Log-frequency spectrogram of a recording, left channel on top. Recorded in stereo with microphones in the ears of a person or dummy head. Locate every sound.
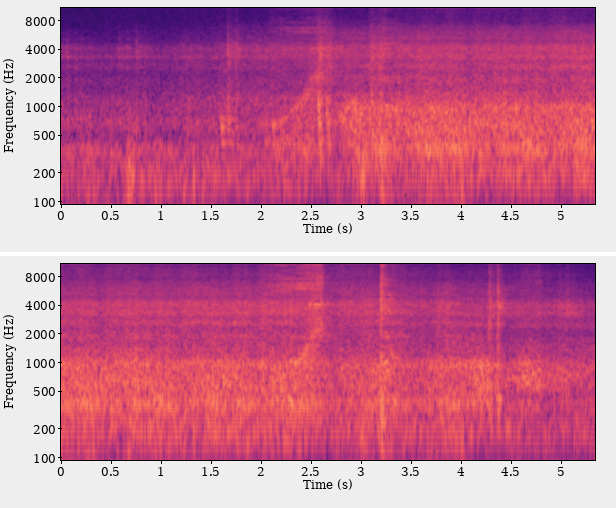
2.0 s throat clearing: 75° right (ahead or behind), 1.9 m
